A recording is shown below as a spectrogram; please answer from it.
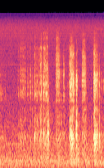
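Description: Scissors cutting a paper tube: a faint rustle of paper, then a run of quick, crisp snips in the second second.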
